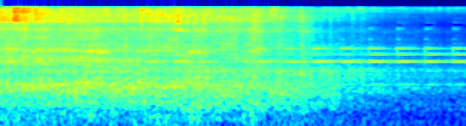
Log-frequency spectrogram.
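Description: Intermodal freight train's last cars rolling over the track and clattering past, the rumble dying away after about four seconds as the train clears. The grade crossing's warning bell keeps ringing in a steady repeating pattern and is left on its own near the end.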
